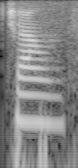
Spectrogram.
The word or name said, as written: jounce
